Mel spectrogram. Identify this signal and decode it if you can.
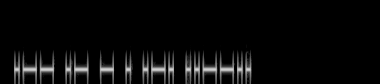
Morse code, heard as a keyed tone, about 28 wpm, 700 Hz. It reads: WATER?
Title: Sentences from Top 200 Words 28wpm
